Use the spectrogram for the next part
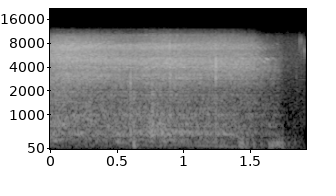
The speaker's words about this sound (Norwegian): Da starter vi med å puste godt inn gjennom nesa.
